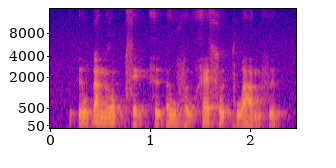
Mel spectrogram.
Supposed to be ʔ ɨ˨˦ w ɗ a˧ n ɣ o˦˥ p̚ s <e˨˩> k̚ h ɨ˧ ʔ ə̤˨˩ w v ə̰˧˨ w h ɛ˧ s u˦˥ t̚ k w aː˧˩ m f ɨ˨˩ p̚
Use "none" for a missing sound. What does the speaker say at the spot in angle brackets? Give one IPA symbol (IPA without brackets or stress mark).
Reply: e˨˩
